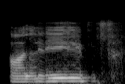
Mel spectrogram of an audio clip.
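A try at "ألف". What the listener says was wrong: তাহলে প্রথম পড়ছেন আলিফ। আলিফ বলে একটু টান দিয়ে ফেলেছেন, টান হবে না। আলিফ বলেন, আলিফ, আরো জলদি।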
